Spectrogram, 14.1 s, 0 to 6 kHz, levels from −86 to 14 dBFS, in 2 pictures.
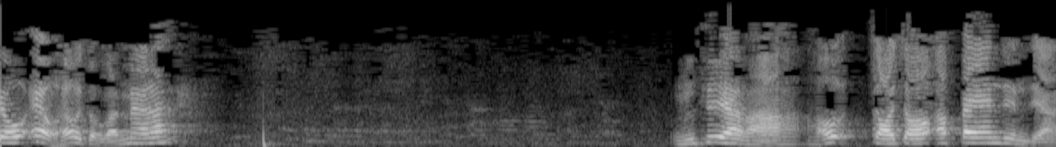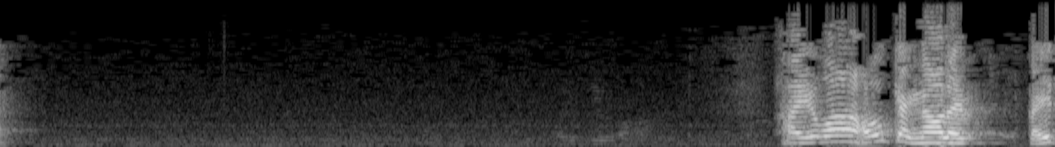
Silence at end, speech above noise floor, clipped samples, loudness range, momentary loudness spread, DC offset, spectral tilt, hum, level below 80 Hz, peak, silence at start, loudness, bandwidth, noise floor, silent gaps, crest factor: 0 s; 43 dB; 0.3%; 16 LU; 17 LU; under 0.1%; -6 dB/octave; none; -50 dBFS; 0 dBFS; 0 s; -12 LUFS; 6 kHz; -56 dBFS; none; 16 dB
